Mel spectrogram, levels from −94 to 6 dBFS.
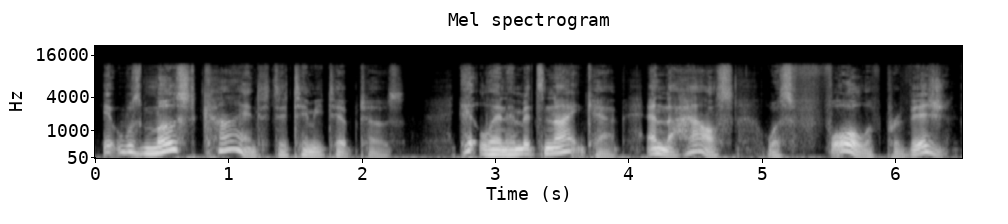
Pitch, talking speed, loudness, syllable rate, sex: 130 Hz, 175 wpm, -19 LUFS, 4.5 syllables/s, male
